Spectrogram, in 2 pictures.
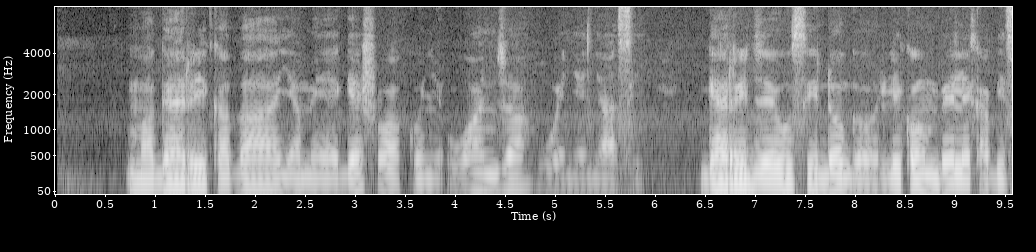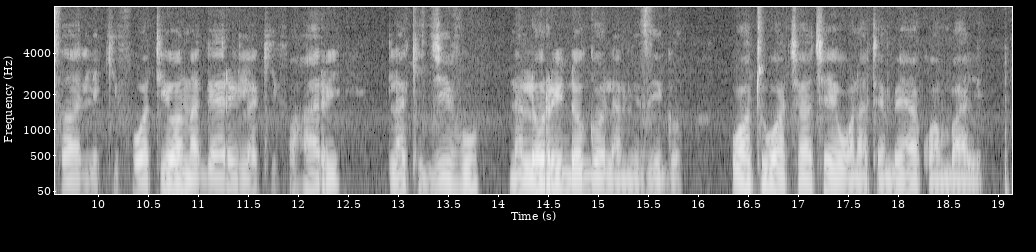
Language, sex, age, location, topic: Swahili, male, 18-24, Nairobi, finance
